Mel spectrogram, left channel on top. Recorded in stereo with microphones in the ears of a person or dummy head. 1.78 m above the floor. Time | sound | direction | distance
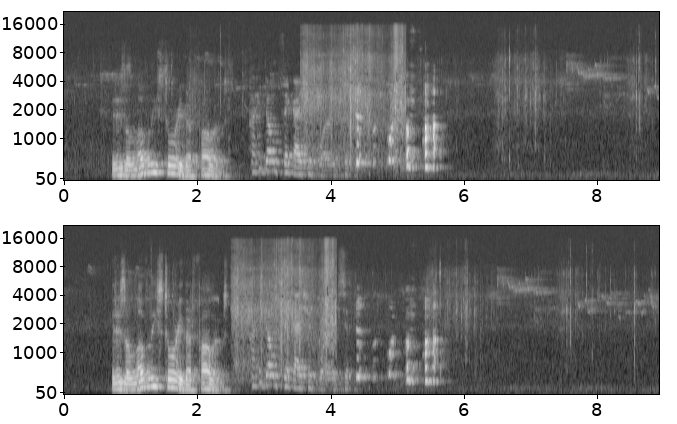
0.7 | a man speaking | 55° right (ahead or behind) | 2.5 m
2.8 | a man speaking | centre (ahead or behind) | 5.5 m
4.4 | laughter | 30° left (ahead or behind) | 0.7 m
